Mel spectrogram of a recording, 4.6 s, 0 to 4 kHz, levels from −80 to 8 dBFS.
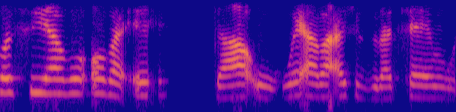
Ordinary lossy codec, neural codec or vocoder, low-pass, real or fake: Opus, 32 kbps; none; 3.6 kHz; real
